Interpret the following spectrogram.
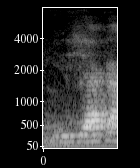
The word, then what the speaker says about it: iyyaka: Nah jadi hati-hati ketika membaca tasdid. Nah itu ditasdidkan kan tipis nih, iyyaka, nah itu dengan pada iyyaka, nah itu kan seolah iyyaka.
